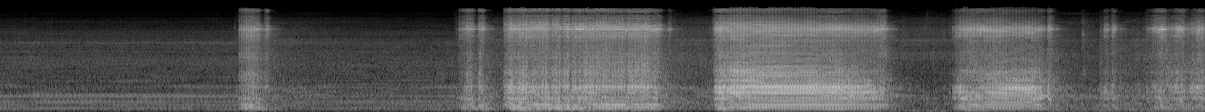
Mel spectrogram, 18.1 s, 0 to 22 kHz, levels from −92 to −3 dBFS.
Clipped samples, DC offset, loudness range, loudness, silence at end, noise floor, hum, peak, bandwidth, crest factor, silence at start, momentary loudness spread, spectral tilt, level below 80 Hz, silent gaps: under 0.1%; under 0.1%; 14 LU; -26 LUFS; 0 s; -49 dBFS; none; -8 dBFS; 17 kHz; 22 dB; 0 s; 24 LU; -1.5 dB/octave; -66 dBFS; none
